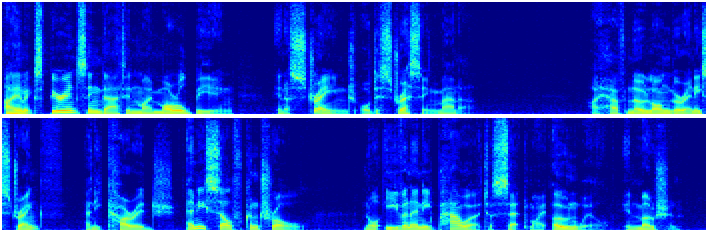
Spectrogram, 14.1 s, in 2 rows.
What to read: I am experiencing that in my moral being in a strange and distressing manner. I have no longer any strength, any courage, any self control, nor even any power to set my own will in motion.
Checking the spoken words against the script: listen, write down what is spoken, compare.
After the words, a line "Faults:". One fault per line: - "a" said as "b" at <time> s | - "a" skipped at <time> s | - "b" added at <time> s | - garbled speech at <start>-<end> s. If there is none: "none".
I am experiencing that in my moral being in a strange or distressing manner. I have no longer any strength, any courage, any self control, nor even any power to set my own will in motion.
Faults:
- "and" said as "or" at 3.6 s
